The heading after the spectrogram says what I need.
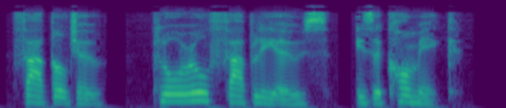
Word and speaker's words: fabliau: V * T * E A Fabo French pronunciation Fabo plural fabios is a comic often Anonymous tale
